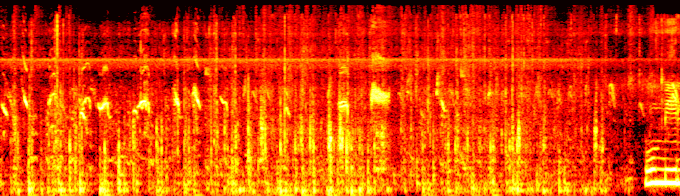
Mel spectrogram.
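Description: A farmyard flock of chickens clucks busily around an afternoon corn feeding, with steady overlapping clucks and calls and a louder burst of noise near the end.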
